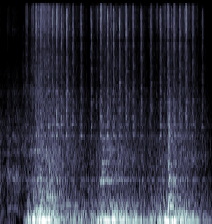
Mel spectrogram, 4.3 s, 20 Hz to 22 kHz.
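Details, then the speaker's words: BMW E30 first start: cranking engine catches with three loud chuffs about a second apart, backfiring through the intake; the cause is a disconnected vacuum line on the back of the intake to the idle control valve. "Why is it backfire? True to intake. All right, so I figured out what my problem was when I fired it up. You have to connect the vacuum line that goes like right about there on the back side of the intake for the auto control valve."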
